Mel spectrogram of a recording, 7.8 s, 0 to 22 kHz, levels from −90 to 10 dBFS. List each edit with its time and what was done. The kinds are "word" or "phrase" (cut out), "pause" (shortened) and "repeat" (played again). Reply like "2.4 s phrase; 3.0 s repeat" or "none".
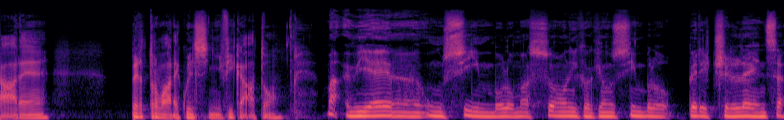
3.9 s word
